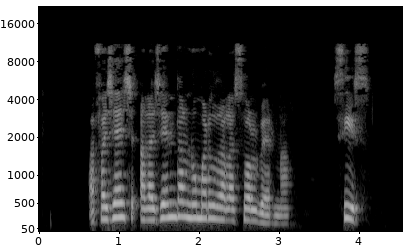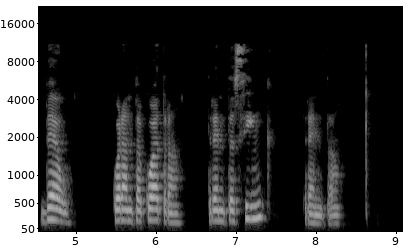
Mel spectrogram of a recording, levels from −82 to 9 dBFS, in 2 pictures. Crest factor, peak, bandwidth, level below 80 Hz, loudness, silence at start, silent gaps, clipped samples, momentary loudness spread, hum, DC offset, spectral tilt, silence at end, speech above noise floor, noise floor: 18 dB; -6 dBFS; 11.5 kHz; -72 dBFS; -25 LUFS; 0.65 s; none; under 0.1%; 18 LU; none; under 0.1%; -3.5 dB/octave; 0.8 s; 51 dB; -75 dBFS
